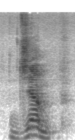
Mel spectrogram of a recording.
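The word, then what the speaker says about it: jump: います 343 版ジャンプジャンプ発音に注意ですね 10 じゃなくて者っていうふうに呼びます同士だと飛ぶ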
